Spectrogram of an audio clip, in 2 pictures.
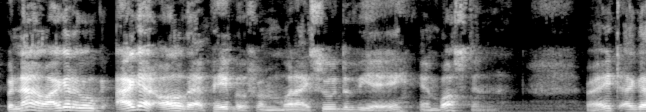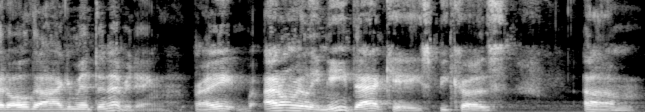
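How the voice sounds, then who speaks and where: A combative man rants to his audience in a rambling, profane monologue, dropping "right?" after almost every point. His pitch leaps and swoops as he gets worked up, then sinks low again. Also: big pitch swings, measured pace, darkish tone. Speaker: vlogger. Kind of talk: ranting monologue to camera.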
